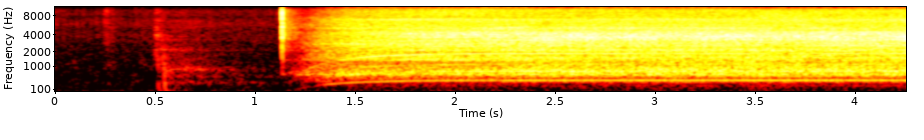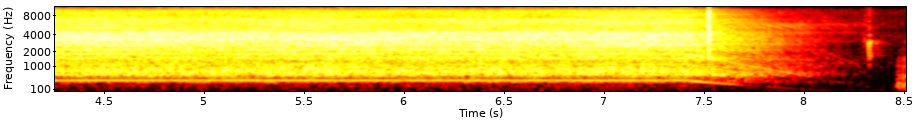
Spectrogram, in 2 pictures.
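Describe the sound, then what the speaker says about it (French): Heat gun used to speed up the drying of glue on leather car upholstery, switching on with a click into a steady whooshing blower hum that holds for about six seconds before cutting off. "J'accélère le séchage avec le décapeur comme d'hab."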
